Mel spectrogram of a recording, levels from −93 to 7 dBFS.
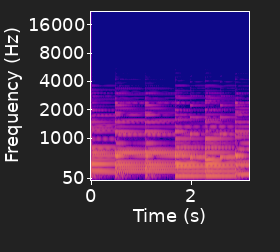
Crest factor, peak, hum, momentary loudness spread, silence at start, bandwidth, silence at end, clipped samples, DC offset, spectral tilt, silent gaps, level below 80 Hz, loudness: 14 dB; -16 dBFS; none; 4 LU; 0 s; 4.2 kHz; 0 s; under 0.1%; under 0.1%; -8.5 dB/octave; none; -64 dBFS; -31 LUFS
